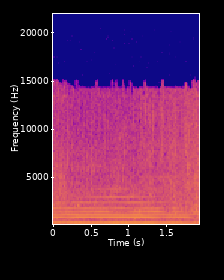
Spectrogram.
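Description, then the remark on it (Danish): The engine of the small fishing boat Ternen, setting out from the Swedish coast early on the morning of 20 January 1945, drones steadily with tonal hum over a rushing wash of strong wind and churning water as the boat rocks on the waves, loud and continuous throughout. “Det blæser voldsomt på vandet, og båden gynger og skråner på bølgerne.”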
